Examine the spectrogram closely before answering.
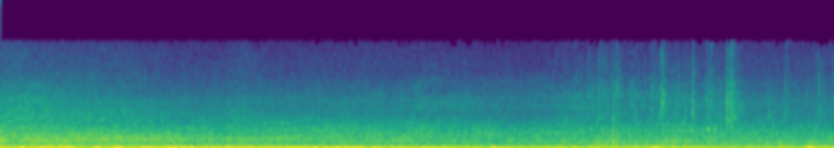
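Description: Steady low rumble of urban street noise, with a faint hum running through it.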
